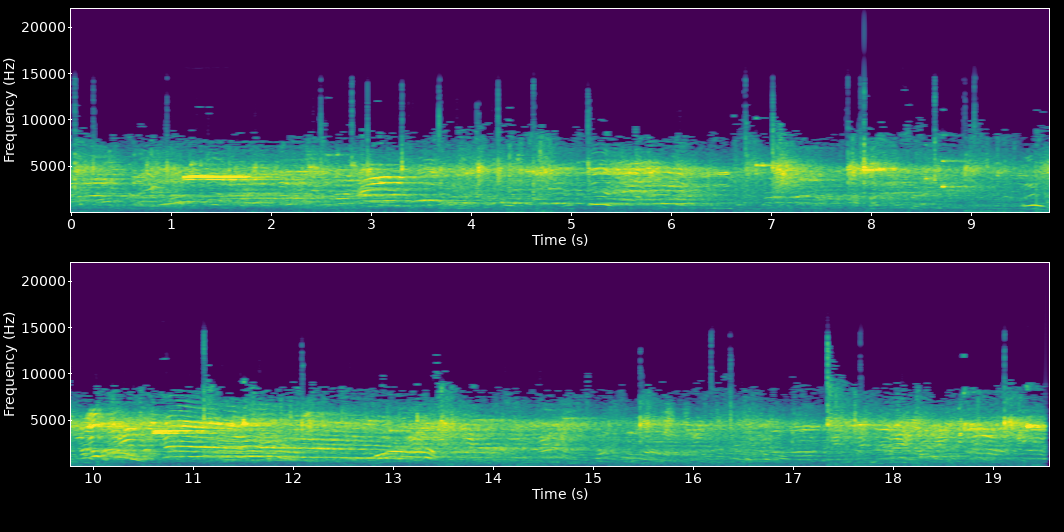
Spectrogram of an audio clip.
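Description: Young women players call out to each other on the court.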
